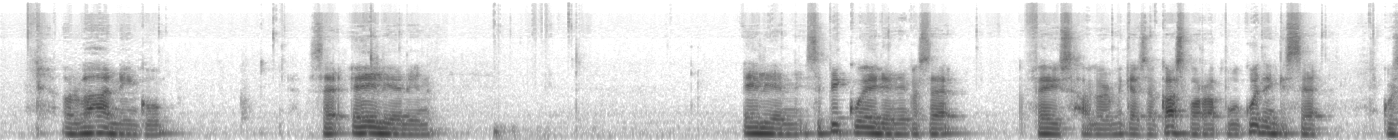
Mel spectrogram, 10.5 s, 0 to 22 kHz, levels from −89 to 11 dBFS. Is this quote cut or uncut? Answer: uncut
